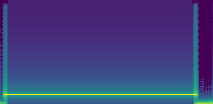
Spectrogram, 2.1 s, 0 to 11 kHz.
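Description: Loud, steady 1 kHz reference test tone, the beep that goes with TV colour bars, holding one pitch for nearly two seconds and cutting off suddenly.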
